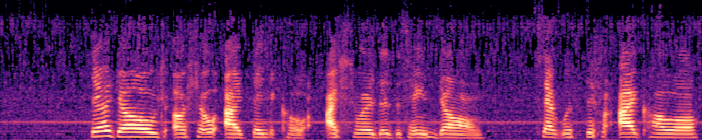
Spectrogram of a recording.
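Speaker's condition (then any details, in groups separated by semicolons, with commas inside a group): Cerebral palsy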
